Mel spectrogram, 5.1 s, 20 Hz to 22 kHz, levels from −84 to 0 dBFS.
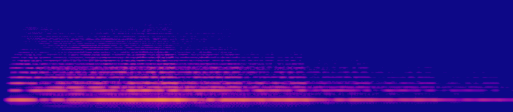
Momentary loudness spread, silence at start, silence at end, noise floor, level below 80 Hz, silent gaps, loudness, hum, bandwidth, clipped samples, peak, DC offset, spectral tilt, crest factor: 22 LU; 0.05 s; 0.15 s; -57 dBFS; under -90 dBFS; none; -33 LUFS; none; 8.2 kHz; under 0.1%; -20 dBFS; under 0.1%; -4.5 dB/octave; 14 dB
